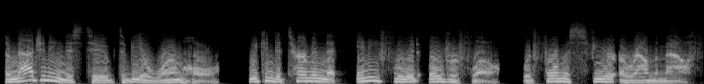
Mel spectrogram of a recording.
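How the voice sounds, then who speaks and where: A man narrating a fictional scientific government report in a formal, measured, clinical manner. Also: lowish voice, sing-song, no echo. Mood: formal, detached. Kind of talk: scripted documentary narration, analog horror. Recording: dull lo-fi narration track.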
